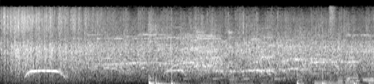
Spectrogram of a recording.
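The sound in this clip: An audience applauds to welcome the Jacksons at a show marking their tenth anniversary in show business. The clapping is loud, thick and unbroken throughout, with a few sustained musical tones entering partway through.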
